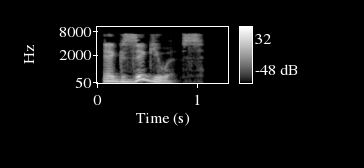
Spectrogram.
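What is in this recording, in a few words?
"exiguous", British English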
